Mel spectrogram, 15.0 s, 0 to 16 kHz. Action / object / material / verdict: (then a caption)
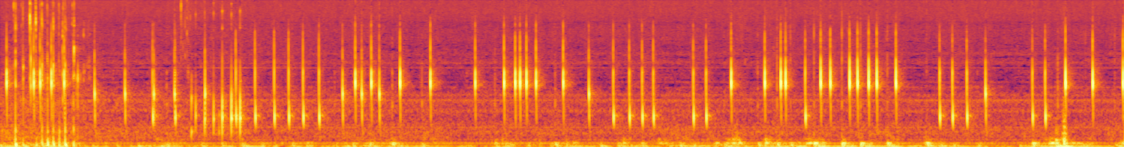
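tap / smartphone with aluminium frame and glass back / aluminium / none. Fingertips and nails tap the aluminium frame edge of a blue smartphone with a glass back, held edge-on. Dense, rapid, sharp clicks with a bright tick around 1.9 kHz die away almost instantly, coming in quick clusters over a faint low background hum, with a louder flurry at the very start.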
